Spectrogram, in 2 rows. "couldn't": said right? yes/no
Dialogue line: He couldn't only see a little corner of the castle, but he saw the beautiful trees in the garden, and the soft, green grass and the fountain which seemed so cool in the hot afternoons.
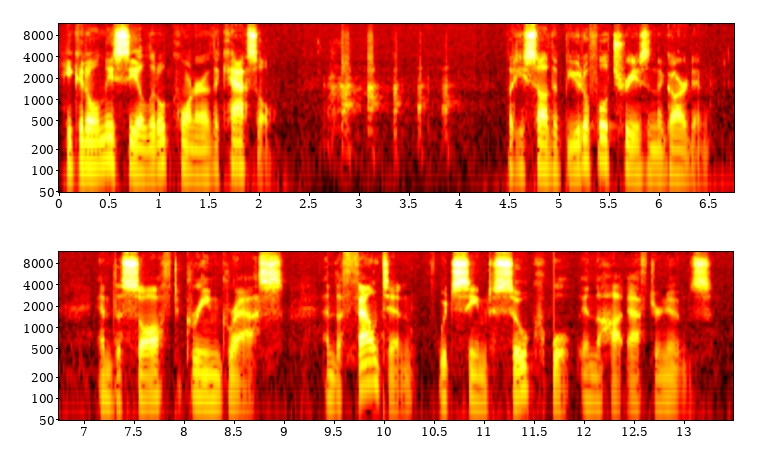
no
